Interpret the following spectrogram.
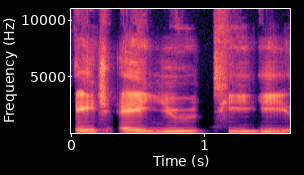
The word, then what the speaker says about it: Haute: And it's like oat. The correct pronunciation of oat, it's Haute.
